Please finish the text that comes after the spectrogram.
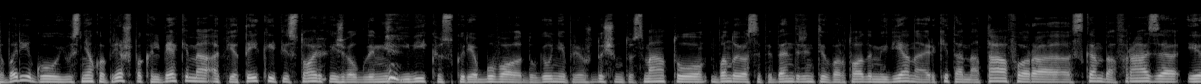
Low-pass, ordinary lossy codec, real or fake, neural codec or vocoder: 14.4 kHz; MP3, 48 kbps; real; none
